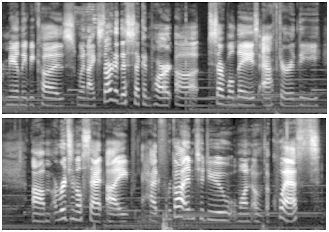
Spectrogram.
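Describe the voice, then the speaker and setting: A woman's voice: a little high, sharp tone. A woman giving casual, rambling commentary over a game playthrough, with many fillers and restarts. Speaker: let's-play commentator.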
